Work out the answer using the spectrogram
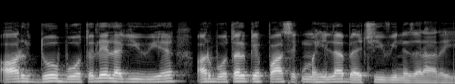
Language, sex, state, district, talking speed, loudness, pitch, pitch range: Hindi, male, Jharkhand, Ranchi, 225 wpm, -16 LUFS, 125 Hz, 115-135 Hz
